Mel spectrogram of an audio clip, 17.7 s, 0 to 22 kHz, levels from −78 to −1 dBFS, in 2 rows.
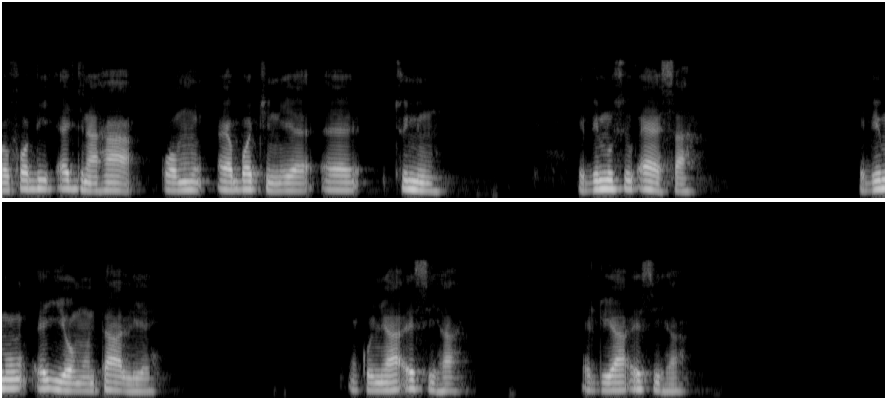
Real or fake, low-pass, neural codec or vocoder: fake; 7.2 kHz; codec, 16 kHz, 8 kbps, FunCodec, trained on LibriTTS, 25 frames a second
